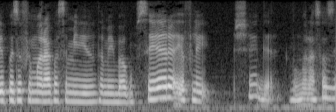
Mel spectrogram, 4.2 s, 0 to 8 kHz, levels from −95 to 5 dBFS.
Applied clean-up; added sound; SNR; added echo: none; none; none; none.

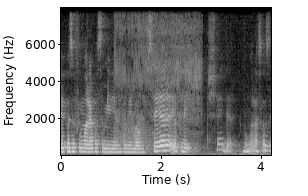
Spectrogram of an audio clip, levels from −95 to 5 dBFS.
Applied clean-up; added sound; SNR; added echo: none; Fart; 19 dB; reverberation time 0.8 s.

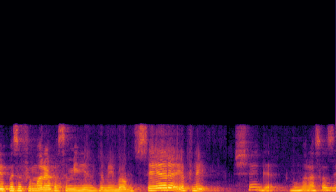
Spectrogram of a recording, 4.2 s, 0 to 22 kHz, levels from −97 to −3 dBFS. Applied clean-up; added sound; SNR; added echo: neural separator model SepFormer DNS4.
